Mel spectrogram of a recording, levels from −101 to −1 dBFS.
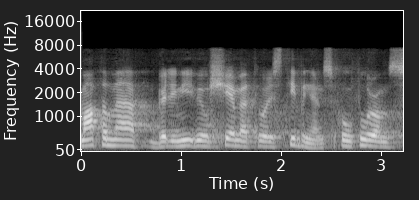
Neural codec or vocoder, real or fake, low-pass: codec, 16 kHz, 0.8 kbps, ZipCodec; fake; 7.2 kHz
